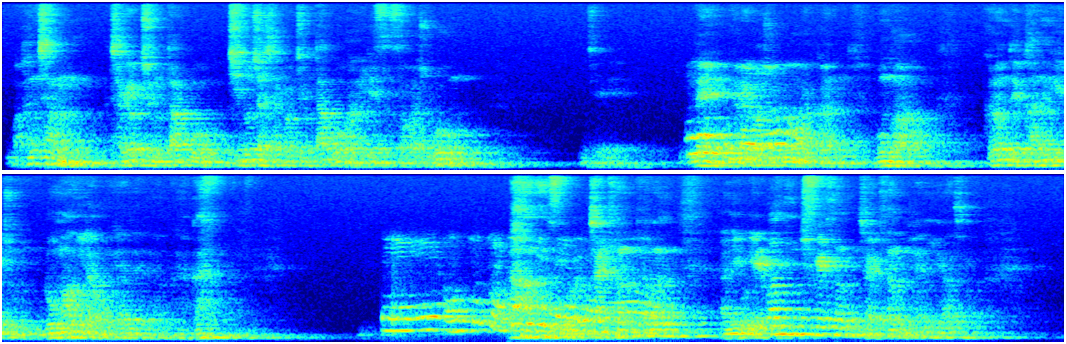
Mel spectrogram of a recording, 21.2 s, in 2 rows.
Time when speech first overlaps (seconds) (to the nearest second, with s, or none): 7 s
